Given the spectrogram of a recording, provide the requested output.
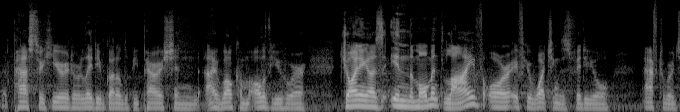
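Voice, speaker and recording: A man speaking as a pastor who hosts a live conversational interview, with a halting delivery that often rephrases itself. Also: mid-range voice, a bit bright. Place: church, before the altar. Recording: long echoey reverb of a large hall.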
